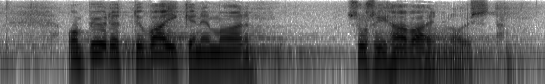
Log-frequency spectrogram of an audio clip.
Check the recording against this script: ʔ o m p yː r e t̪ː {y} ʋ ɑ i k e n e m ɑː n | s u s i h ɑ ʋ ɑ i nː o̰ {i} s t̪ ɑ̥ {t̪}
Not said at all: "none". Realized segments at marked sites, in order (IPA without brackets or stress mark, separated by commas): y, i, none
